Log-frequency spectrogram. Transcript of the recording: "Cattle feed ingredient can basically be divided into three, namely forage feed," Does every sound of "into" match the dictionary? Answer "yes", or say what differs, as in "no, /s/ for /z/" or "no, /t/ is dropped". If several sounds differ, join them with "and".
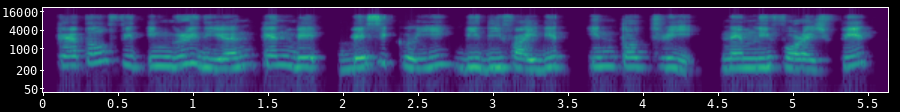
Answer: yes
